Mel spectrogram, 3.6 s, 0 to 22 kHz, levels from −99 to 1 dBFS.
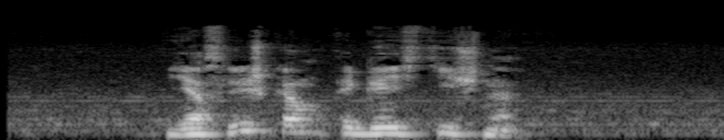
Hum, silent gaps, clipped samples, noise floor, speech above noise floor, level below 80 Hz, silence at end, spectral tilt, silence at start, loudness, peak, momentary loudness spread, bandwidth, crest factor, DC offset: none; none; under 0.1%; -55 dBFS; 31 dB; -60 dBFS; 1.05 s; -6.5 dB/octave; 0.85 s; -25 LUFS; -6 dBFS; 10 LU; 11 kHz; 20 dB; under 0.1%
